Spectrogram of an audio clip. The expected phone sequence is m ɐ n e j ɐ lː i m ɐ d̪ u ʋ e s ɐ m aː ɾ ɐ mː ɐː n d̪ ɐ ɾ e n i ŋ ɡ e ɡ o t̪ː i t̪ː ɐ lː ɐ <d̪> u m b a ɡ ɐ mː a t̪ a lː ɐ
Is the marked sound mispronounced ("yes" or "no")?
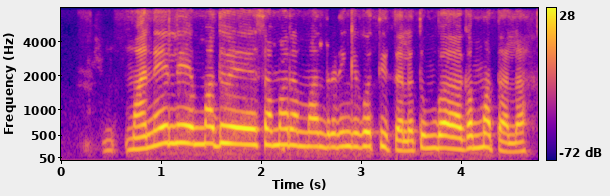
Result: yes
